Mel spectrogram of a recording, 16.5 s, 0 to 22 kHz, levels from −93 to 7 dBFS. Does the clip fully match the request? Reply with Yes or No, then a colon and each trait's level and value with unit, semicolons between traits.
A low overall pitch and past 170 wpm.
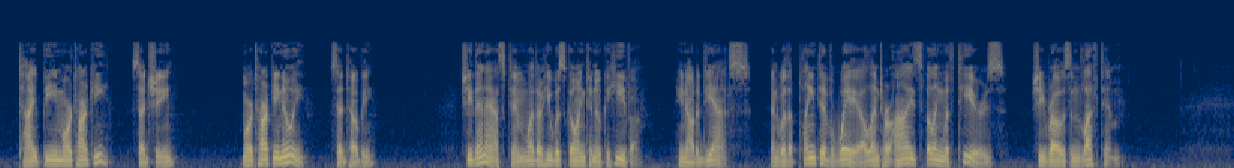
No: low, 100 Hz; slow, 135 wpm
